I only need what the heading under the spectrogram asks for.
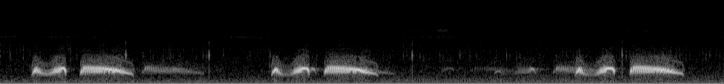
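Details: Spotted dove cooing in one yard as two wild doves come close, with some resistance from the second; three phrases of quick hooked notes ending in a drawn-out descending coo, softer distant coos in between.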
